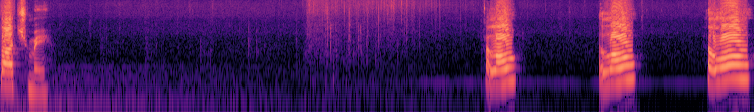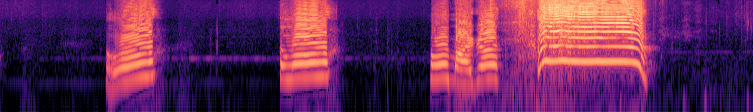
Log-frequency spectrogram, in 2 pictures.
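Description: A young woman yells and shrieks in short bursts, close to a microphone.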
